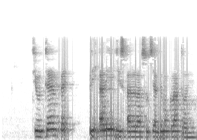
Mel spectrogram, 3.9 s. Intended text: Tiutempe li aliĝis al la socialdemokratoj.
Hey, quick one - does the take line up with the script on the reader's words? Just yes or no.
yes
